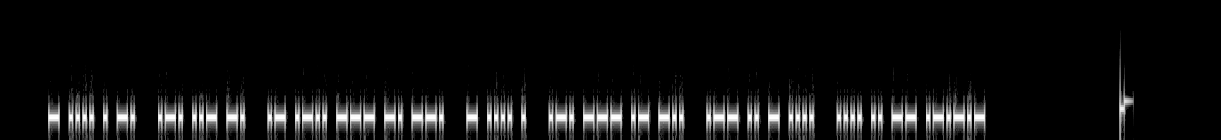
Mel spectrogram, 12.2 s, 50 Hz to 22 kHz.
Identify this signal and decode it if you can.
Morse code, heard as a keyed tone, about 36 wpm, 700 Hz. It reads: THEN RUN ALONG THE ROAD WITH HIM.
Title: Sentences from Top 1000 Words - Review Part 2 - 35wpm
